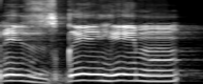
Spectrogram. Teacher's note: Sukun za ini tidak qalqalah, artinya jangan dipantulkan, bahkan dia itu bersifat shafir atau berdesis.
